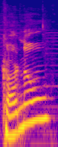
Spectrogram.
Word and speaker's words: colonel: Colonel. Is it Colonel? It's spelled with an L, but you say an R instead.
